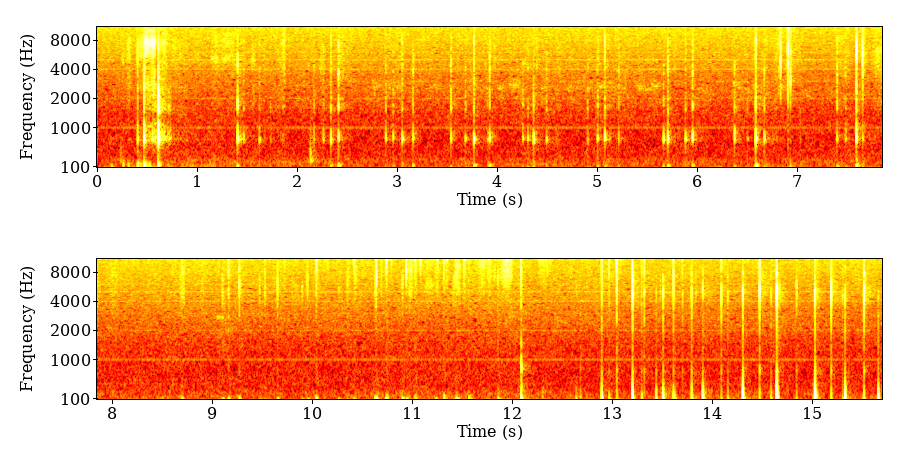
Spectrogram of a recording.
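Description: Fingernails tap on the glossy cardboard cover and spine of a solid hardcover book. Dozens of quiet, dry, low-heavy clicks die away almost instantly, coming in a slow, even rhythm at first and then turning faster, denser and sharper toward the end.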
